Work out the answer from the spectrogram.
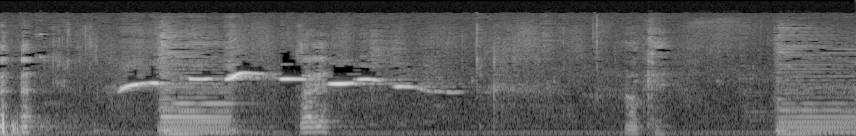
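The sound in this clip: Someone whistles a short tune, a clear high melody with smooth glides that drifts slightly lower at the end, heard between and over louder bursts of other sound.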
